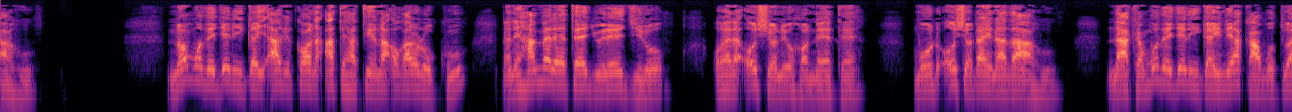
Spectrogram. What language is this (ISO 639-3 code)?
kik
